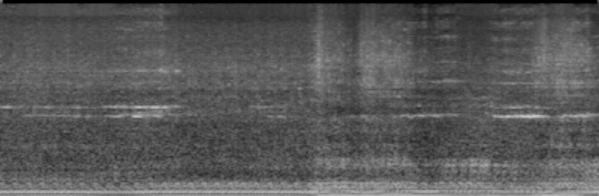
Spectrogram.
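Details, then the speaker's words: NB Mazda Miata after swapping in an exhaust from a wrecked Miata: loud, deep drone with a rough buzz under throttle; the exhaust is rattling against the drop-down cradle removed during the install. "It sounds like it's like rubbing against something though. Oh no, it's that cradle that drops down. That I pulled to do the exhaust."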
